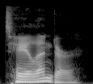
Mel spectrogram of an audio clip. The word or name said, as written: tailender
